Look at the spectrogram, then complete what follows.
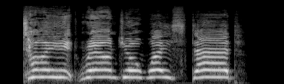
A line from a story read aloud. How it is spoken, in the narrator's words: shouted Simon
